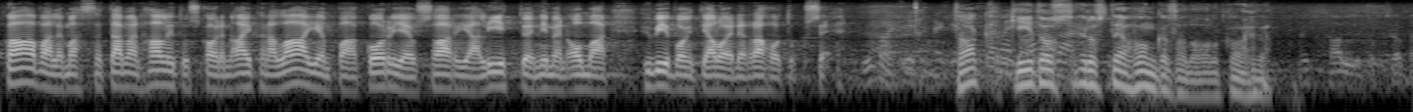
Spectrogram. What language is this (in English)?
Finnish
